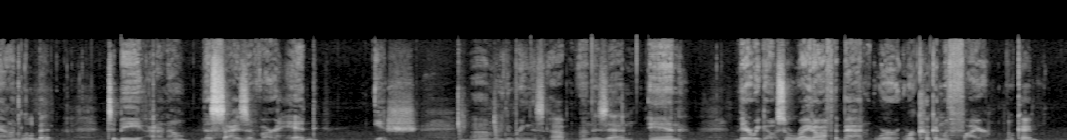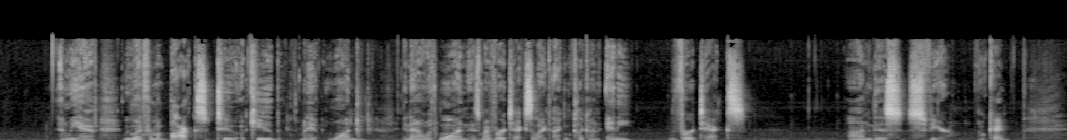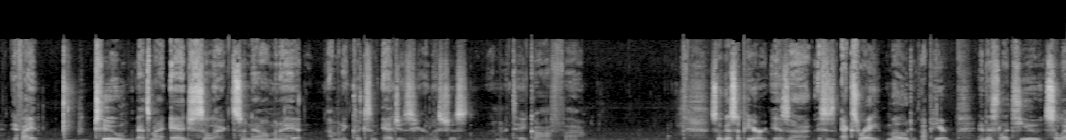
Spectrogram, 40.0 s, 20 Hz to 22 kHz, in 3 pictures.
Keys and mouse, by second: 4.1 middle click, 4.7-18.4 right drag, 5.7 g, 17.8 1, 18.4 middle click, 18.5-20.3 right drag, 20.3-20.6 middle drag, 20.6 right click, 20.8-21.8 middle drag, 21.8-22.2 right drag, 22.2 middle click, 22.3-23.2 right drag, 23.2 middle click, 23.3-24.3 drag, 27.5 2, 28.6-29.5 right drag, 29.5 middle click, 29.6-30.8 right drag, 30.8 middle click, 30.9-33.7 right drag, 37.3-39.8 middle drag, 39.8-40.0 right drag.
